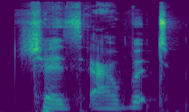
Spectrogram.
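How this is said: The name is said with an English accent. "if you don't do the funky French accent"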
